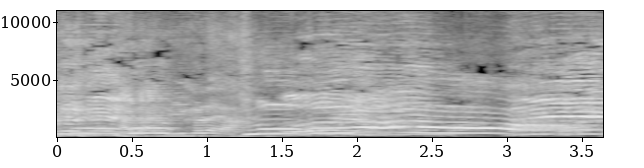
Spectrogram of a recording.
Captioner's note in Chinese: 歡呼聲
